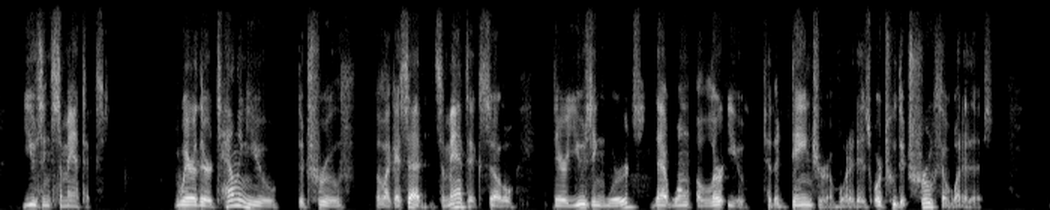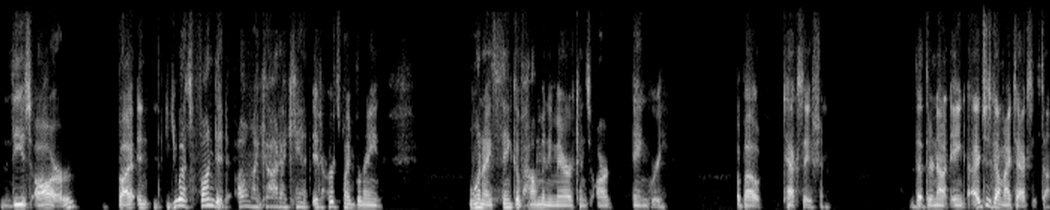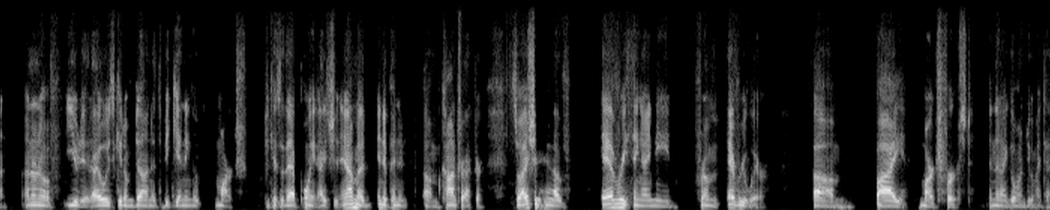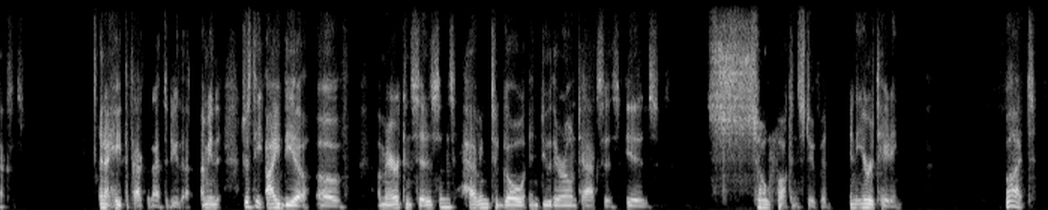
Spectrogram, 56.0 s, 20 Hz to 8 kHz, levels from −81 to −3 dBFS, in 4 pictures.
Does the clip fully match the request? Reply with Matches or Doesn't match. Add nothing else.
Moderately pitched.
Doesn't match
